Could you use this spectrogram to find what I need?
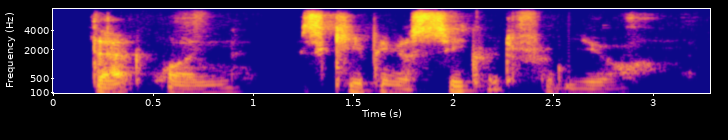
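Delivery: hushed, almost half-whispered voice. Voicing a voice that tells a player a secret: almost a half-whisper. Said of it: "almost in a whisper this time".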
